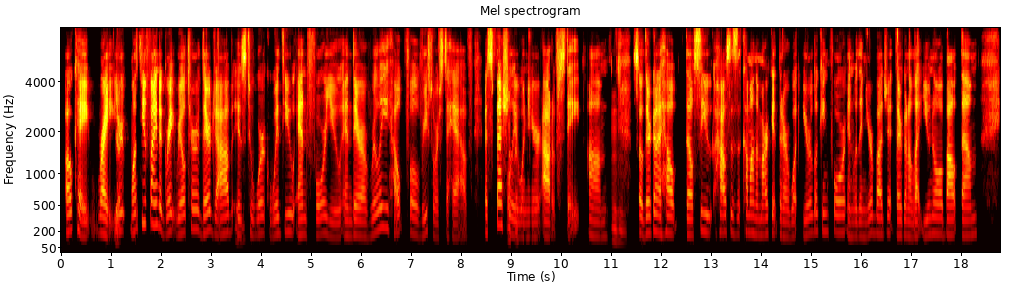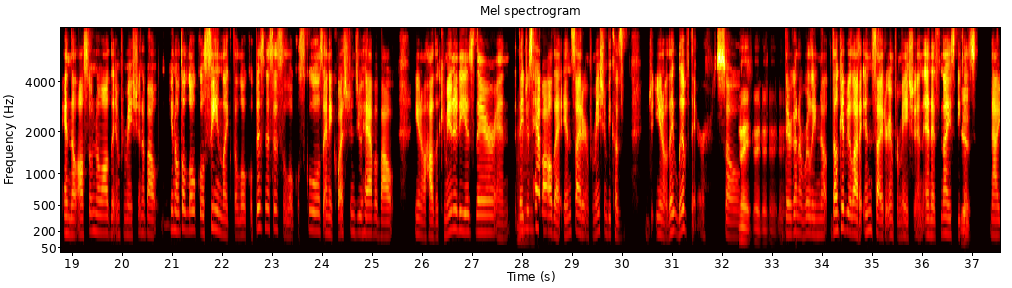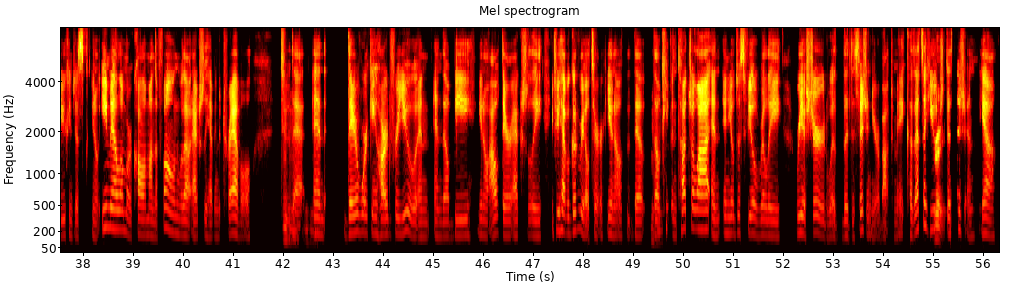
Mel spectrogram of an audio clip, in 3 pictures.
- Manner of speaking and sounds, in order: none
- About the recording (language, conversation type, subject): English, advice, What should I ask lenders about mortgages?
- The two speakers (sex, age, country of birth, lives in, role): female, 45-49, United States, United States, advisor; male, 40-44, United States, United States, user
